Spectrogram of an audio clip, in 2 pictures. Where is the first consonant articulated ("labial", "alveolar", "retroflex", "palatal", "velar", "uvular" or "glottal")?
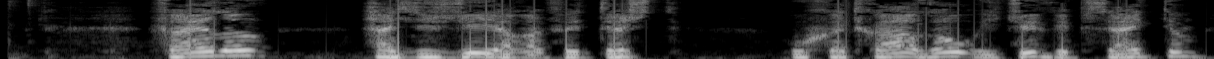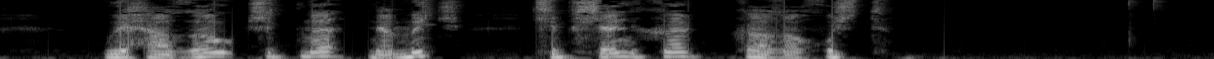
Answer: labial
